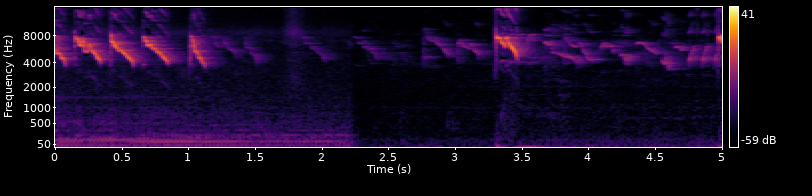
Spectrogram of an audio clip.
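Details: White-eye female voice to provoke male birds: a quick run of high, falling chirps over a low hum, a short lull, then a fresh burst of shrill twittering.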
